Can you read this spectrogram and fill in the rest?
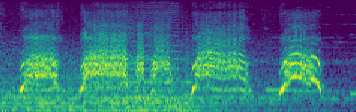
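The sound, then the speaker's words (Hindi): Two people scream in a basement behind a closed door, four long, anguished, loud bursts, each cry rising and falling in pitch with short gaps between them and no talking. “basement का दरवाजा बंद हुआ उन दोनों की चीखें और बढ़ने लगी”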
